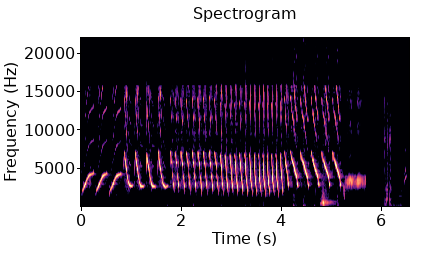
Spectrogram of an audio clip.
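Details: Active canary in long song: a series of upward-sweeping whistled notes, then a rapid even trill of chirps about four per second, more swept whistles and a brief buzzy rattle before falling silent, with a faint knock.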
